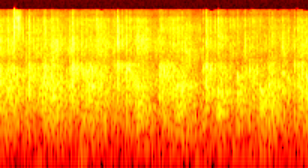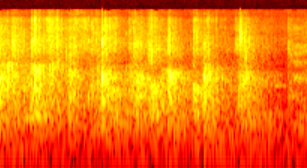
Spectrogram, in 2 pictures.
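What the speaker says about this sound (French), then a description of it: "Applaudissez encore une fois pour Monsieur Alphonse Béni." An audience at a film club screening breaks into sustained applause that fills the room for several seconds, loud and dense at first and then gradually thinning out.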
